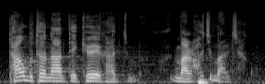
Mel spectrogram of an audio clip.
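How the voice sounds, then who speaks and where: A woman's voice: low-pitched, fairly quick. A male preacher voicing a young adult daughter who scolds with bitter resentment, in an echoey hall. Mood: angry.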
